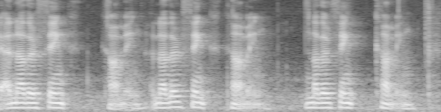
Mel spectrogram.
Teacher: we stop that think, we don't release it, and we just release it onto the k of coming. So it's hard to hear the difference.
